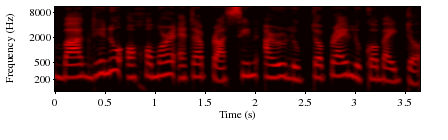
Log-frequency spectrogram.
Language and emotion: Assamese, neutral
